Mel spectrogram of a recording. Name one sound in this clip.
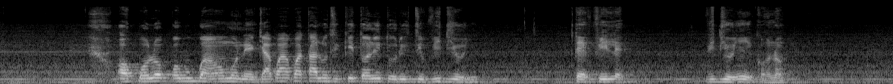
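A young man speaks expressively close to a phone microphone.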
